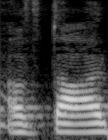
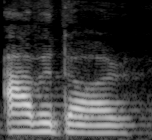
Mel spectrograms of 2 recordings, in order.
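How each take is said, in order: First: It is pronounced the Hindi way. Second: It is pronounced the English way. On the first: "avatar became" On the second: "became avatar in English"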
